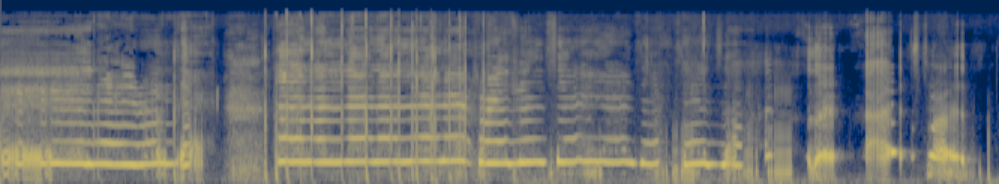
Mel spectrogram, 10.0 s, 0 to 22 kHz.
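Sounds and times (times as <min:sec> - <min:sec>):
rough vocal sounds: 0:01.7 - 0:09.3.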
